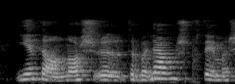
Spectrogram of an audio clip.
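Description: A woman with a medium-pitched voice speaks amid noticeable background noise and audible room echo. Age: 70s. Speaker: retired teacher, founder of an education association. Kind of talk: interview. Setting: on location at a school. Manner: halting.

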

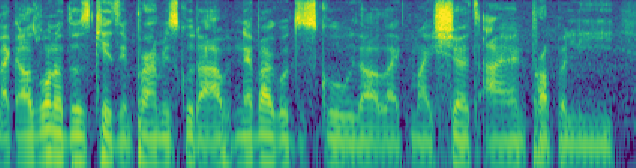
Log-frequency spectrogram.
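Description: Over noticeable background noise, a man with a Toronto accent speaks in a very deep, low pitch with an animated tone. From Ontario, Canada (Toronto). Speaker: podcast co-host. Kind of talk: casual chat.

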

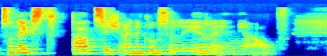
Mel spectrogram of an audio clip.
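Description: With a Polish accent, a woman talks at a very slow pace. Her tone is dark and mellow, and her intonation is monotone and flat. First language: Polish (speaking German). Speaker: psychiatrist and author. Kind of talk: interview.

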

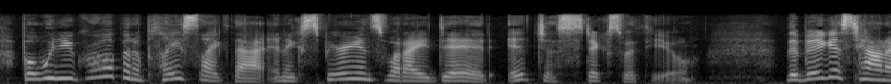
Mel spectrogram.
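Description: A woman with an American accent speaks with very wide pitch swings over a quiet background. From Montana. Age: 20s. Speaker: podcast host. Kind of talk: casual monologue. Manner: conversational, filler-heavy.

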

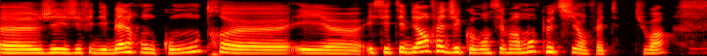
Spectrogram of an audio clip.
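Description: A woman with a medium-pitched voice talks very slowly, her pitch shifting in an ordinary way. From Mauritius. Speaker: food blogger. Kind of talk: interview.

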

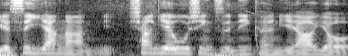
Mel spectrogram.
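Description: This man's medium-pitched speech has ordinary pitch variation. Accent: Taiwanese. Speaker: podcast host. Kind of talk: casual chat.

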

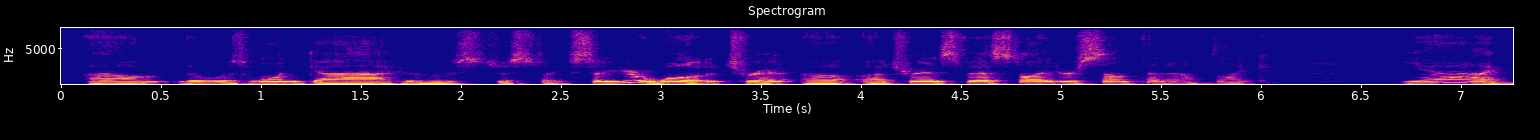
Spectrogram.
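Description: With an American accent, a woman speaks at a moderate pace in a fairly low pitch with ordinary pitch variation, an unremarkable speaking voice. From West Virginia, US. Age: 60s. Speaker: retired hiker. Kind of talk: casual interview chat.

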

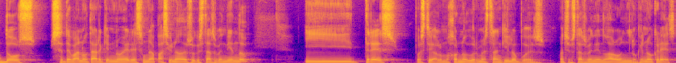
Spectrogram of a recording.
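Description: This man has a very deep, low pitch and a dark, mellow tone, with ordinary pitch variation. He keeps a moderate pace and very even loudness. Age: 20s. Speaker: entrepreneur. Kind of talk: casual interview.

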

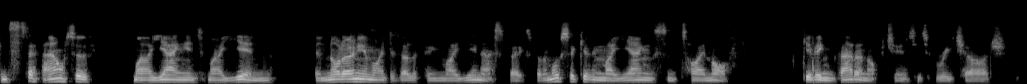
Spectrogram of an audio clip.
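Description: A man talks fairly quickly with a southern English accent. His pitch is fairly low, with ordinary variation. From southern England, around London. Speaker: somatic coach and sexologist. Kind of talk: podcast interview.

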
